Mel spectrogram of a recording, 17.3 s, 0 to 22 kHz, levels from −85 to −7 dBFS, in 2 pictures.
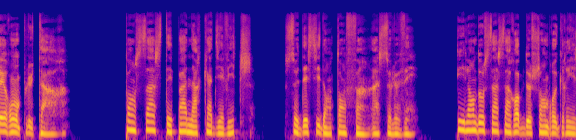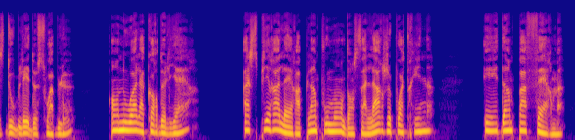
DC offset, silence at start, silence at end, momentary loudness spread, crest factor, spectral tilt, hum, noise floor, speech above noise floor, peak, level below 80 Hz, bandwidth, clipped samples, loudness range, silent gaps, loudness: under 0.1%; 0 s; 0.2 s; 8 LU; 18 dB; -5.5 dB/octave; none; under -90 dBFS; over 70 dB; -2 dBFS; -52 dBFS; 16 kHz; under 0.1%; 2 LU; 6.71-6.79 s; -21 LUFS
